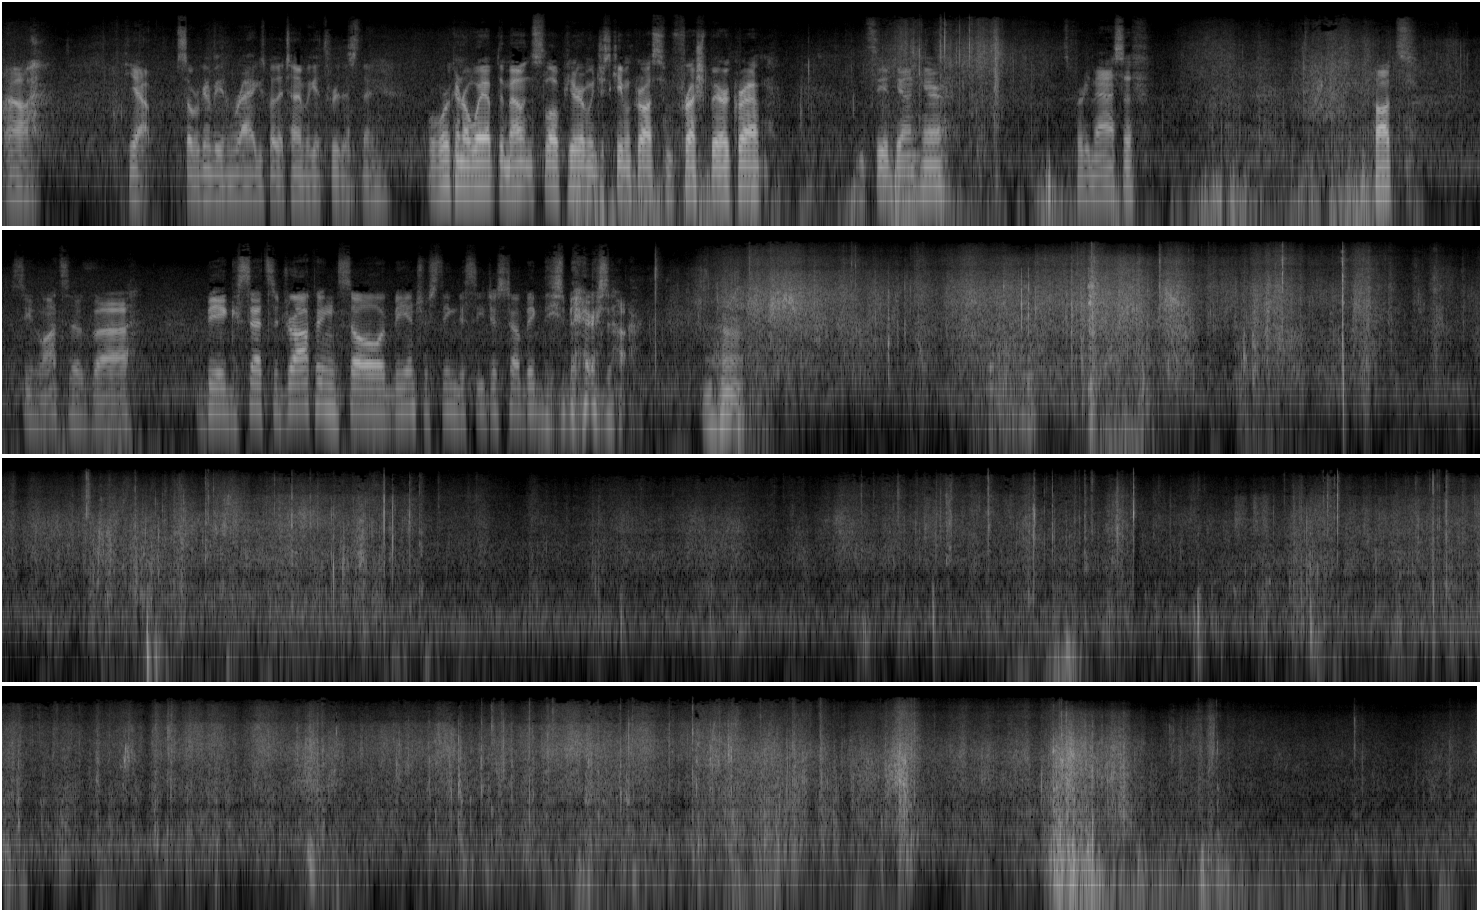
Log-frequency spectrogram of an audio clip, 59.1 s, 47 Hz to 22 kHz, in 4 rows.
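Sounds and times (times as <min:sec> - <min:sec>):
leaves and clothing rustling: 0:00.0 - 0:59.0
footsteps through undergrowth: 0:07.4 - 0:14.8, 0:21.4 - 0:59.0
twigs snapping: 0:09.0 - 0:10.4, 0:21.2 - 0:36.0, 0:37.4 - 0:56.7.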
